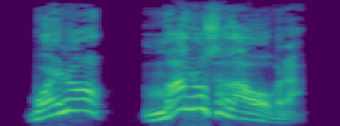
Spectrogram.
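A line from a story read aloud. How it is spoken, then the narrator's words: Exclamation. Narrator (Spanish): exclamó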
